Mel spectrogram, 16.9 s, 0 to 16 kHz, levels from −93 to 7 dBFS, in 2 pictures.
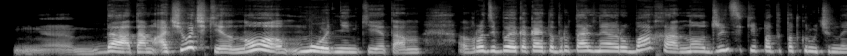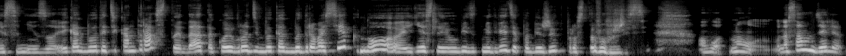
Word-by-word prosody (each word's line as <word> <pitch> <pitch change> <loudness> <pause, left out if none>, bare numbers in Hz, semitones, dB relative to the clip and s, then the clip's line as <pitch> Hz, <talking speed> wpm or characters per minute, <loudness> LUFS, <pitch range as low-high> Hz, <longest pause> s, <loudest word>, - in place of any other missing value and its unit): М, - - -15
э, - - -17 0.3
м, 120 +11 -13
да, 215 -5 +7
там 200 0 +1
очёчки, 415 - +2
но 245 - +5
модненькие, 200 -5 +2
там 170 +2 -5 0.4
вроде 245 +5 +1
бы 245 +1 +7
какая-то 245 0 +2
брутальная 250 0 +1
рубаха, 240 - 0
но 225 +3 -2
джинсики 275 +5 -3
под 245 -1 -6
подкрученные 220 -6 -5
снизу. 185 -2 -9
И 205 - -5
как 245 0 -2
бы 245 - -2
вот 255 - -4
эти 260 +1 -4
контрасты, 255 - -4
да, 200 +7 -1
такой 240 +1 0
вроде 240 0 -1
бы 240 +2 0
как 240 -2 -2
бы 235 - +2
дровосек, 260 - 0
но 285 +7 0
если 225 +2 -2
увидит 215 0 -4
медведя, 235 +3 -2
побежит 225 +4 -4
просто 210 0 -4
в 225 - -1
ужасе, 165 - -6 0.5
вот. 195 -1 -8
Ну, 220 -5 -7
на 215 - -6
самом 295 +5 +2
деле 230 -4 -2
230 Hz, 160 wpm, -21 LUFS, 205-255 Hz, 0.5 s, да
